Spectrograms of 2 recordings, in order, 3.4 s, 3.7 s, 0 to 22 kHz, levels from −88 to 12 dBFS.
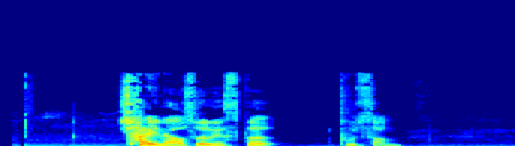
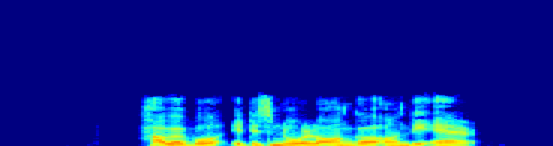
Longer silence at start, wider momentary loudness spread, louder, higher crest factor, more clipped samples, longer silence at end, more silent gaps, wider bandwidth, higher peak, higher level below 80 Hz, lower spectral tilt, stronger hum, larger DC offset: second, 0.8 s vs 0.95 s; first, 21 LU vs 6 LU; second, -20 LUFS vs -17 LUFS; first, 24 dB vs 14 dB; neither; first, 0.8 s vs 0.55 s; neither; first, 11.5 kHz vs 8 kHz; first, 0 dBFS vs -4 dBFS; about the same, -68 dBFS vs -64 dBFS; about the same, -4 dB/octave vs -5 dB/octave; neither; neither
